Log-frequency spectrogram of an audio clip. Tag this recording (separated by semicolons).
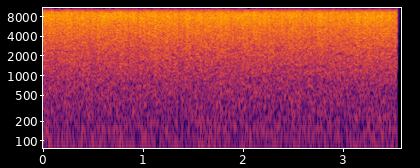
ambience; ambient; atmosphere; background; background-sound; general-noise; noise; tv-noise; white-noise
